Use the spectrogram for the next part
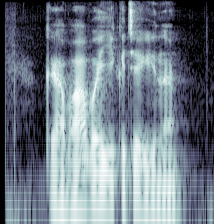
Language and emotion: Russian, neutral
